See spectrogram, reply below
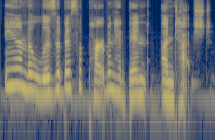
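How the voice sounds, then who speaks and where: A woman's voice: a little high, animated, moderate pace, close to an everyday voice. A woman playing an earnest, dry-humoured investigator who co-hosts a podcast, narrating in a plain-spoken, conversational way. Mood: serious. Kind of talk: conversational scripted audio drama narration. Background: background music.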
